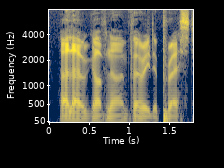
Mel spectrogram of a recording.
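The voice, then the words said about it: Put-on cockney accent. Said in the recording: “suddenly being kind of cockney”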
